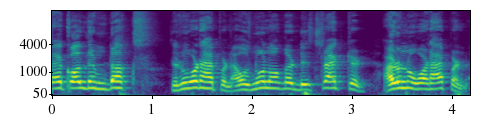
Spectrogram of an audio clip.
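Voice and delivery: high, loud, elated retelling; so excited. Retold or imitated. Player reporting to coach after winning match, excited. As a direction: imitate a thrilled player blurting her news. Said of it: "she was so excited".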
